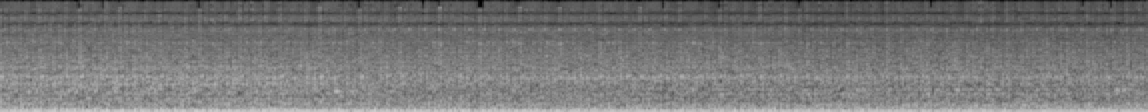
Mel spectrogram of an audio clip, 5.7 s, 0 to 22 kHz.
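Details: MAN TGM truck, D0836 LFL 63 diesel, after engine rebuild for smoking and misfiring, with bench-tested replacement injectors: steady, even clatter with firm low beat, no stumbles or dropouts; normal idle.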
